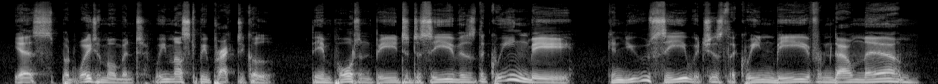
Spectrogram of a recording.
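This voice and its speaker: In a very clean recording with a silent background, a man uses a put-on character voice at a fairly low pitch. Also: moderate pace. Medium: read story. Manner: earnest, solemn, slightly anxious.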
